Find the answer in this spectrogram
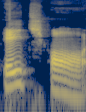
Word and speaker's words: HR: 자, HR 이렇게 발음하죠. 자, HR이에요. 자, 영국 성우빈이기 때문에 이제 R coloring이 빠진 거죠.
